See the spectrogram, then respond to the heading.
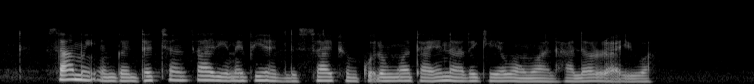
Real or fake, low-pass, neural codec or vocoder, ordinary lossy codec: fake; 5.4 kHz; vocoder, 44.1 kHz, 128 mel bands every 512 samples, BigVGAN v2; none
